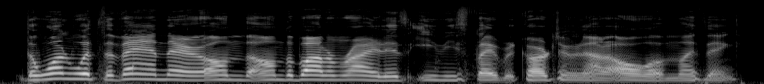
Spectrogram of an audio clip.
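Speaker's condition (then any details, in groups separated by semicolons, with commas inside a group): Cerebral palsy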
